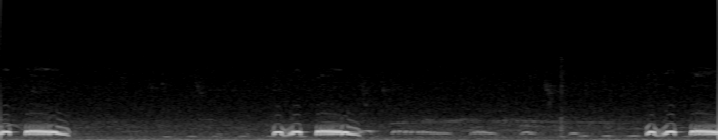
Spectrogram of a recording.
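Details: Decoy hen spotted dove calling males in the rainy season, giving three low phrases of a quick doubled note and a longer falling coo, with faint softer coos heard in the pauses.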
